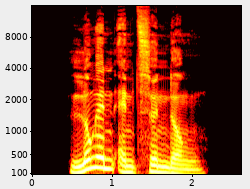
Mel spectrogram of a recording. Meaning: pneumonia
- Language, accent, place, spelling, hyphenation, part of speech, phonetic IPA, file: German, Germany, Berlin, Lungenentzündung, Lun‧gen‧ent‧zün‧dung, noun, [ˈlʊŋənʔɛntˌt͡sʏndʊŋ], De-Lungenentzündung.ogg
